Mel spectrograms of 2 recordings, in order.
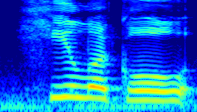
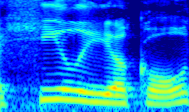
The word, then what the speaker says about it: heliacal: And I've talked about this before, but a heliacal rising, or a heliacal, it's pronounced both ways, rising of a fixed star is an old astronomy and astrology term that is an optical phenomenon.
